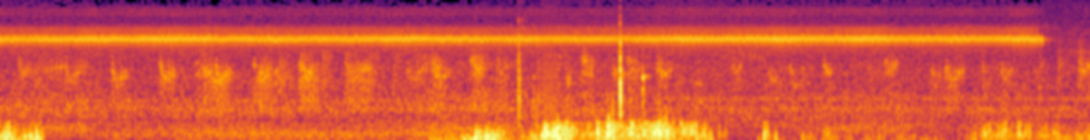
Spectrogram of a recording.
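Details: Monotone, continuous insect-like reeling of a Savi's warbler at Poça do Vau, the high buzz running unbroken while frogs croak in low bursts beneath it, loudest in the middle.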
